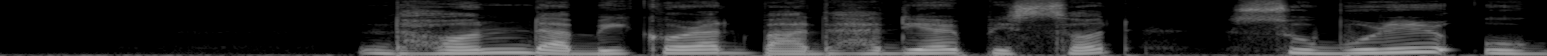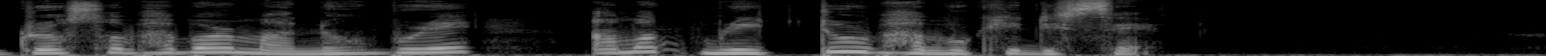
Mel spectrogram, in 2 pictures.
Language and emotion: Assamese, fearful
